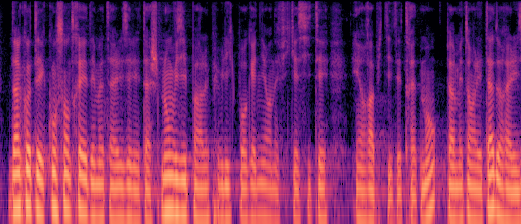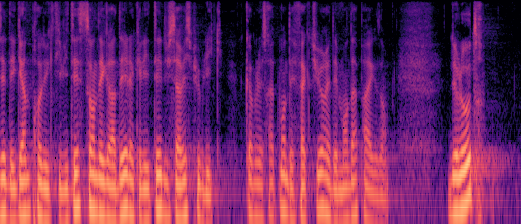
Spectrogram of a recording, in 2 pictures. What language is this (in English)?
French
